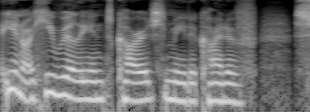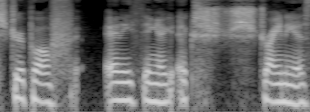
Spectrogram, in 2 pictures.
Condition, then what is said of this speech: Stuttering. Because obviously like now I'm using smooth speech so we can have a radio interview.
